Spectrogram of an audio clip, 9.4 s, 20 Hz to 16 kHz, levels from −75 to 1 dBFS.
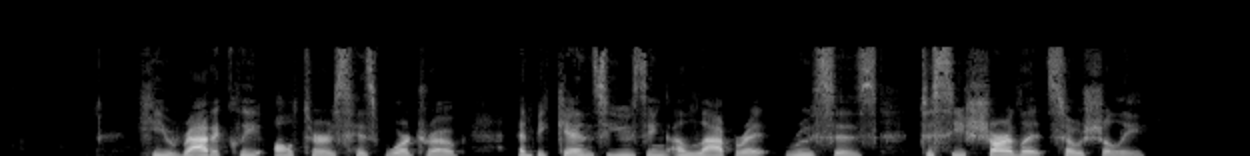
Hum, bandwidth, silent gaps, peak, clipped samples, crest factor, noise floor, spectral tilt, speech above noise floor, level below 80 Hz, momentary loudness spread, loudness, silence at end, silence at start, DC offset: none; 11.5 kHz; none; -2 dBFS; under 0.1%; 26 dB; -78 dBFS; -3.5 dB/octave; 52 dB; -68 dBFS; 13 LU; -25 LUFS; 0.8 s; 1.05 s; under 0.1%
